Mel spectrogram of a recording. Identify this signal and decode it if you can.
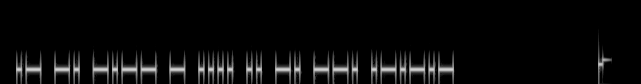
Morse code, heard as a keyed tone, about 25 wpm, 700 Hz. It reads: ANYTHING.
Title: Sentences from Top 1000 Words 25wpm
